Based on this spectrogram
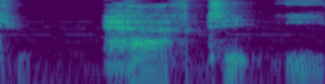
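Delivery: rumbling, crashing voice. Narrator voices a figure the listeners hear as they walk away, in a rumbling waterfall-like voice. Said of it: "a rumbling voice that sounds like a, a waterfall, like hitting rocks".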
